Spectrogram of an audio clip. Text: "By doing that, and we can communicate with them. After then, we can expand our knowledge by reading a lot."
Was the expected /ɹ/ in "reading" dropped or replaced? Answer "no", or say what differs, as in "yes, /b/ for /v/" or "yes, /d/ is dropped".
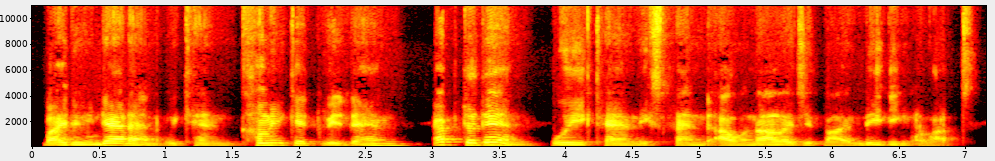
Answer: yes, /l/ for /ɹ/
